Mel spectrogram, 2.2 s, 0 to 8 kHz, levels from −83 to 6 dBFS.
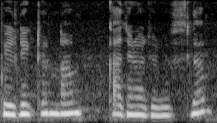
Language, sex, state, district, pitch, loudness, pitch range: Bengali, male, Tripura, West Tripura, 230 Hz, -14 LUFS, 215-245 Hz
